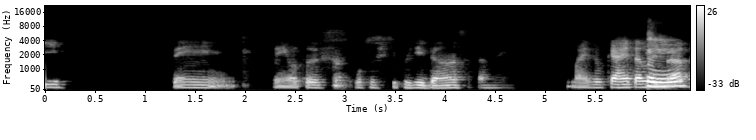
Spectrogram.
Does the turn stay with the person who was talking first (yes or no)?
yes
